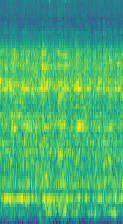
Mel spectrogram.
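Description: Faint, steady sound from a television playing a live broadcast of a crowded event, with crowd noise and some music coming through the TV speaker.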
